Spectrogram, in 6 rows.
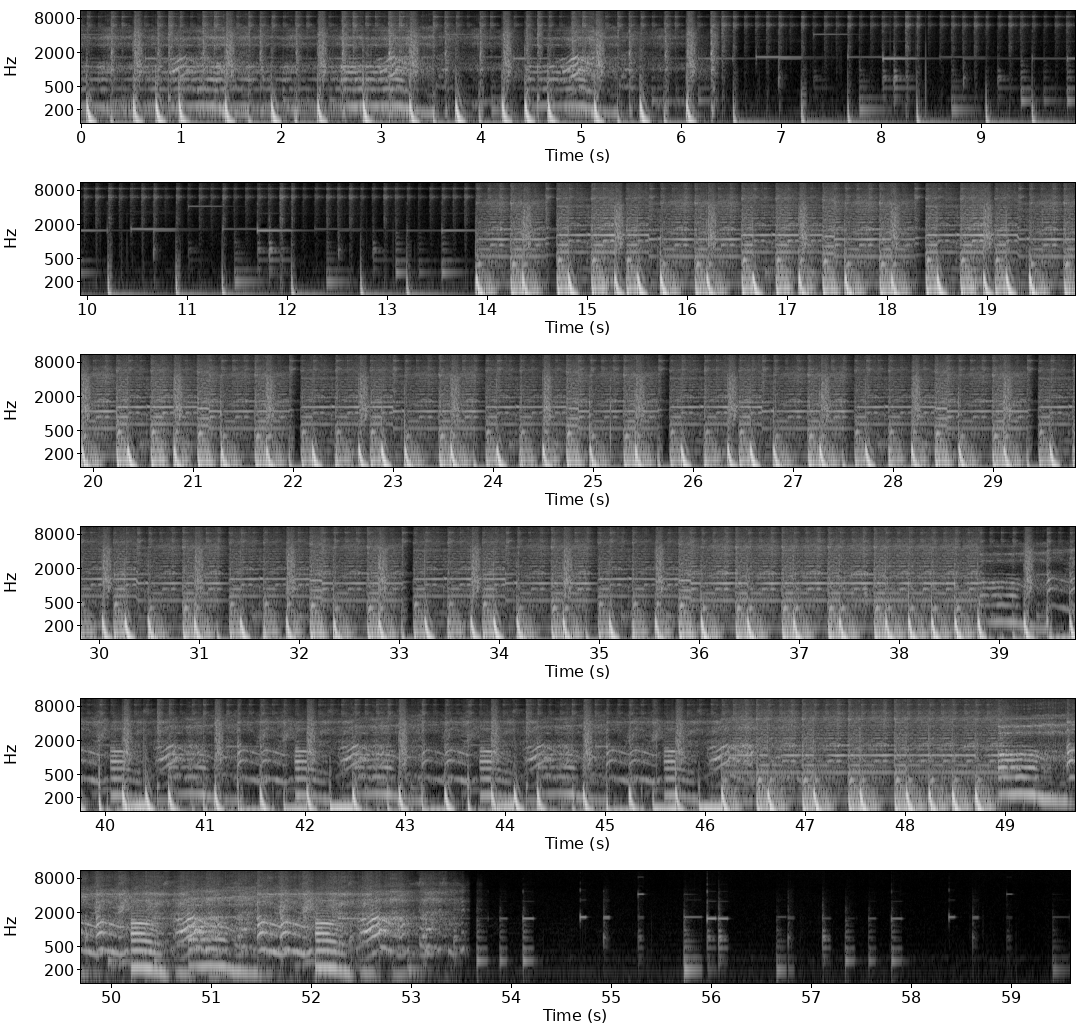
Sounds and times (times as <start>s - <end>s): House music: 0.0s - 10.4s, 13.9s - 54.2s
Techno: 0.0s - 10.4s, 11.1s - 53.8s
Disco: 0.0s - 53.9s.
